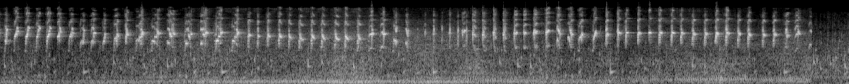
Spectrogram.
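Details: A lovebird's extended ngekek, meant as master material for competition birds: high, buzzy chattering pulses repeated rapidly and evenly for about eight seconds before stopping abruptly.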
